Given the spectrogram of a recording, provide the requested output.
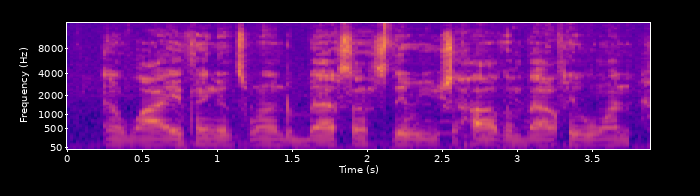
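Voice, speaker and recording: A man talks while clear background noise fills in behind him. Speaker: gaming youtuber. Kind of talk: tutorial. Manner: hesitant, many fillers.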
